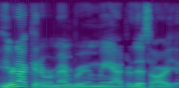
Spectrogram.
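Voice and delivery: ordinary talk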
